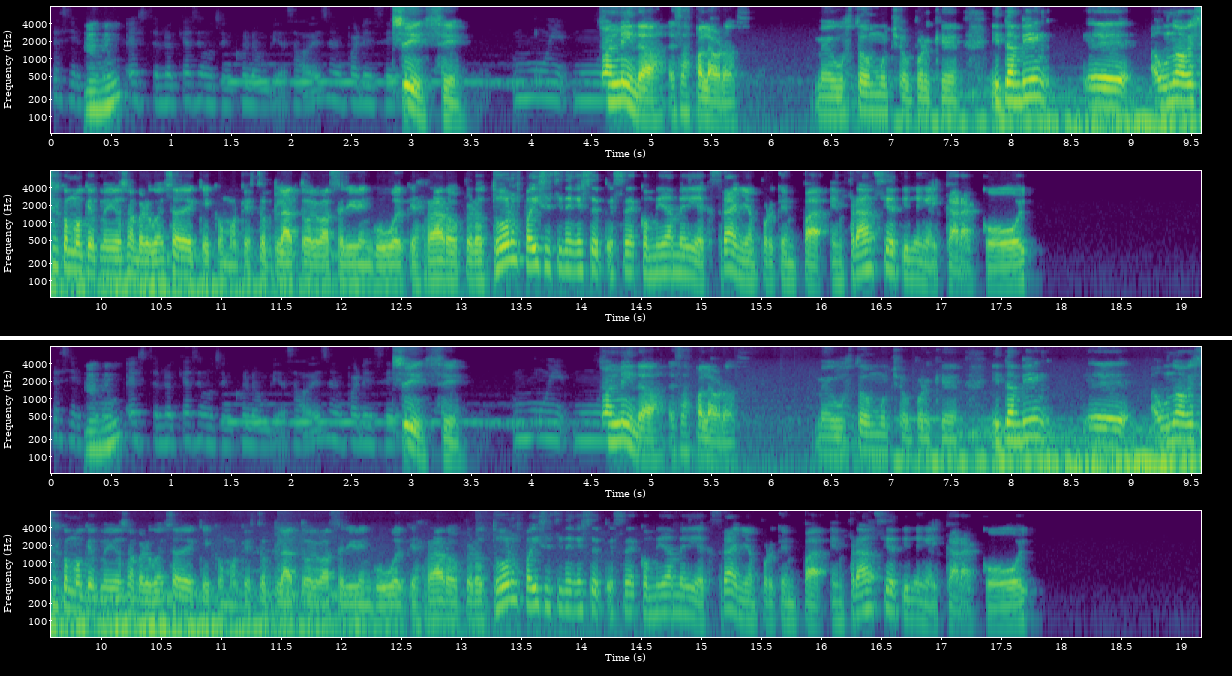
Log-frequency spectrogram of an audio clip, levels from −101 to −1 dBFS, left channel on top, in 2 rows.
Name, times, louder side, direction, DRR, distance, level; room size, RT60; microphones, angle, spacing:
voice 1, 0.0-2.9 3.8-5.0 6.5-6.8, equal, 5° right, 1.1 m, -47 dB
sound 1, 1.4-14.6, right 1 dB, 30° right, 0.7 m, -51 dB
voice 2, 2.8-3.4 4.6-5.7 6.4-8.3 8.6-17.7, left 5 dB, 45° left, 0.3 m, -24 dB
sound 2, 5.2-14.2, right 4 dB, 70° right, 0.4 m, -36 dB
9.1 x 4.0 x 3.2 m
head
